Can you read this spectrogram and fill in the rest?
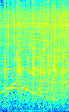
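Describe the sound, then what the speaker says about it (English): An audience claps at a school annual day celebration, a dense, even wash of many hands filling the hall with no break. "If yes, clap your hand loudly."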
